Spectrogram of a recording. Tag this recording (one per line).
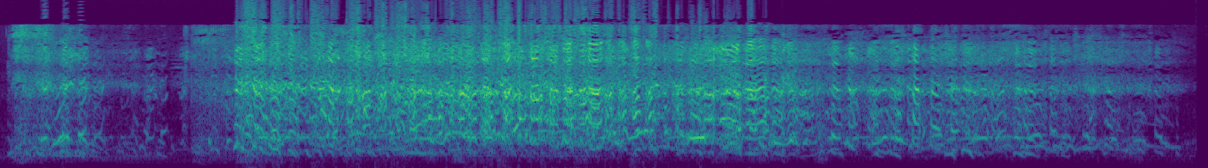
crowd
laughing
walla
